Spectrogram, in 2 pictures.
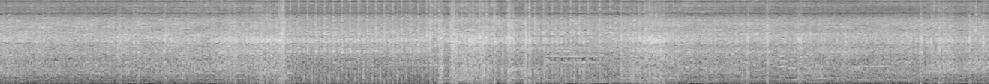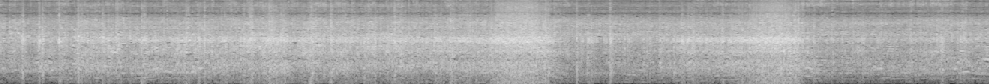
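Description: A toy train's motor whirs steadily as it rolls along plastic track.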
